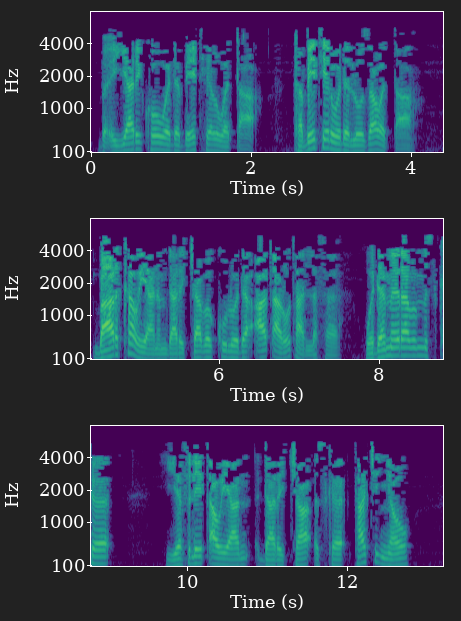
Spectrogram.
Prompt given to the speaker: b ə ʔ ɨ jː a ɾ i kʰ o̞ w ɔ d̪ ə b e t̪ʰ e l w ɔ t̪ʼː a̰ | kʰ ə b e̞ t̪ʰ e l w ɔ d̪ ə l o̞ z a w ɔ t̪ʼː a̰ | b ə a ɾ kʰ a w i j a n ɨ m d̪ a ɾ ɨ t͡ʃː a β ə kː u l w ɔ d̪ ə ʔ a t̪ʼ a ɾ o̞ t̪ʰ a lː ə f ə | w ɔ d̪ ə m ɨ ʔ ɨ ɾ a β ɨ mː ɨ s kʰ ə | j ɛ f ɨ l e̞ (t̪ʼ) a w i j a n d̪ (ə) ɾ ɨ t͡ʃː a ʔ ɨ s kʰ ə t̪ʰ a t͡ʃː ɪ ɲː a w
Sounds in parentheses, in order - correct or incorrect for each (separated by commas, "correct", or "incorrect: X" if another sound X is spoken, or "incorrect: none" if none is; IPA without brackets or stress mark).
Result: correct, incorrect: a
